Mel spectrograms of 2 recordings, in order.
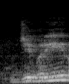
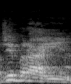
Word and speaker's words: جبريل: مرحبا جبريل عليه السلام جبريل اور جبرائيل both pronunciations are correct ميكائيل عليه السلام إزرافيل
